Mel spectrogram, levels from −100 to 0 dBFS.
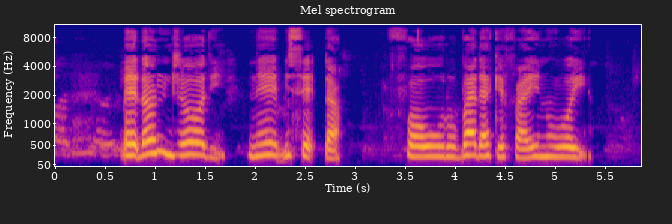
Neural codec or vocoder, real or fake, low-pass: none; real; 9.9 kHz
